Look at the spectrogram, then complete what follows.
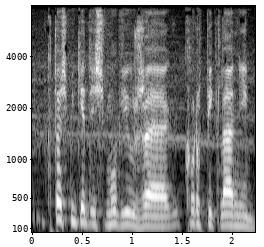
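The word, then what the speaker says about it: Korpiklaani: Czyta się tak jak napisano, czyli Korpiklani.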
